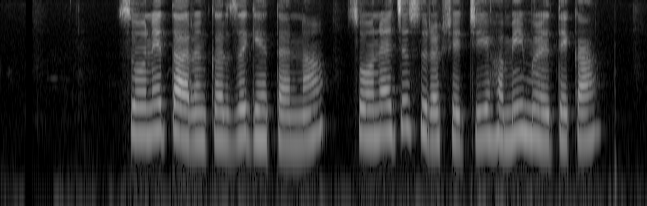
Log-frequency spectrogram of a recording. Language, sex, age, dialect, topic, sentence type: Marathi, female, 25-30, Standard Marathi, banking, question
